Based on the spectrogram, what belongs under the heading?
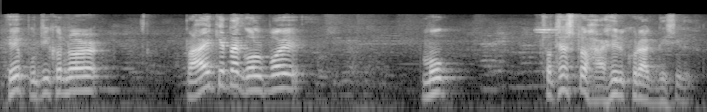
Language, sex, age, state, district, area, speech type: Assamese, male, 45-60, Assam, Charaideo, urban, spontaneous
